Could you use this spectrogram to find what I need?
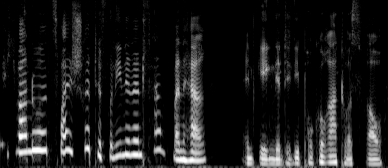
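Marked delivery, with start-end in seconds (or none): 0.1-2.6 very high falsetto lady, reproachful; offended procurator's wife. Acted. (gekränkte Frau in hoher Fistelstimme)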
